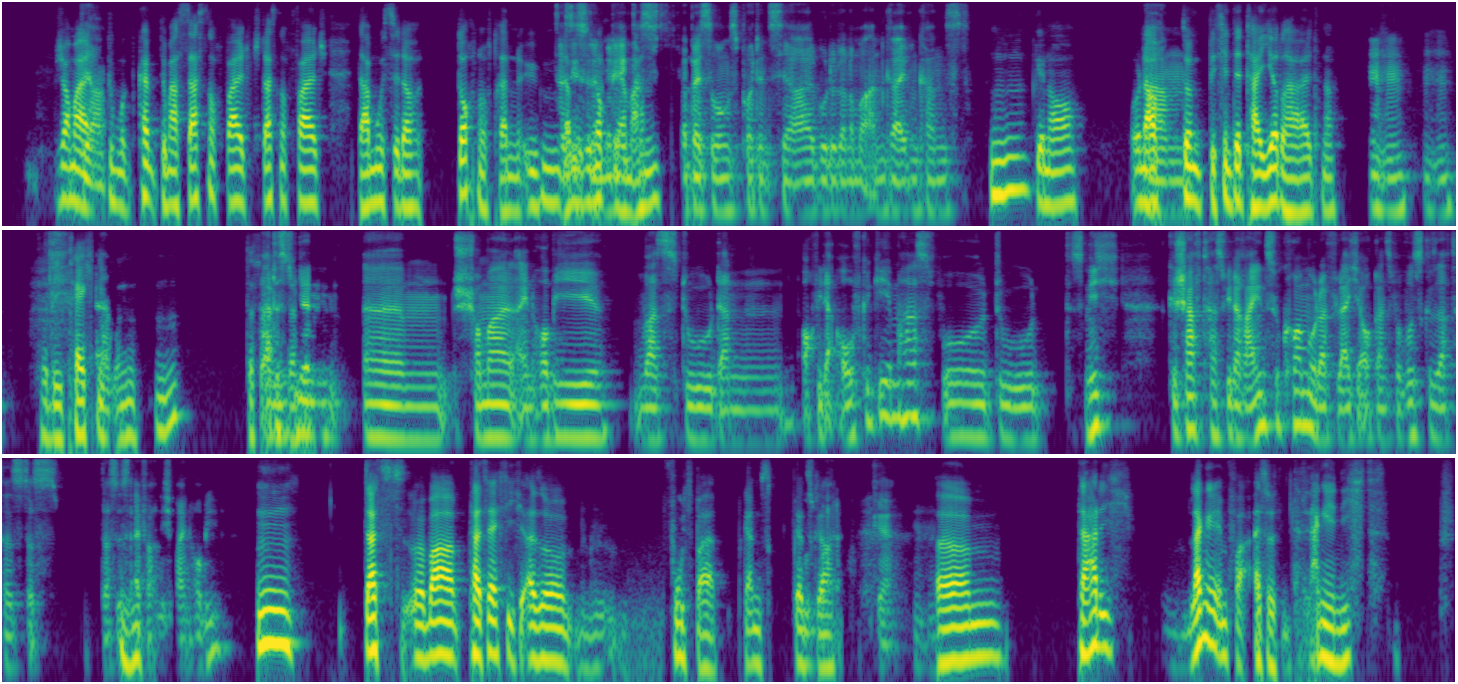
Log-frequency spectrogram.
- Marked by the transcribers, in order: other noise
- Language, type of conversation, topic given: German, podcast, Wie findest du Motivation für ein Hobby, das du vernachlässigt hast?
